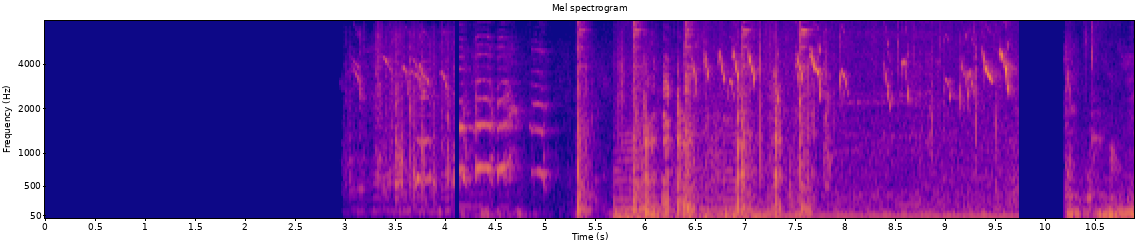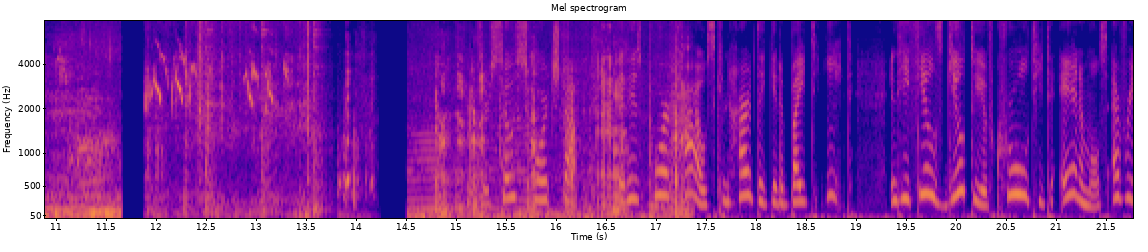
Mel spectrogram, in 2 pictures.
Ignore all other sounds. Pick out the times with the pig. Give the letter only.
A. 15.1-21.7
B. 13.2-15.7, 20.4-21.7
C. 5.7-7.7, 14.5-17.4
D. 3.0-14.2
C.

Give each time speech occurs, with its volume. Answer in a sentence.
The speech can be heard from 15.1 to 21.7 s, at a steady volume.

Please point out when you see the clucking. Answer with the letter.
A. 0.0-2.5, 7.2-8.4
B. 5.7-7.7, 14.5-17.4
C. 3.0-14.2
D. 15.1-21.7
C.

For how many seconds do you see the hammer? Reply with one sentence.
The hammer can be heard for 4 seconds in total.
